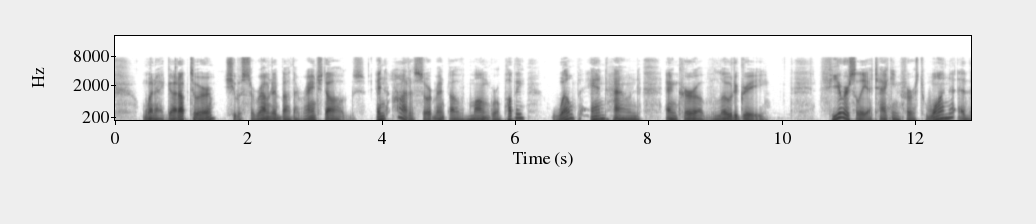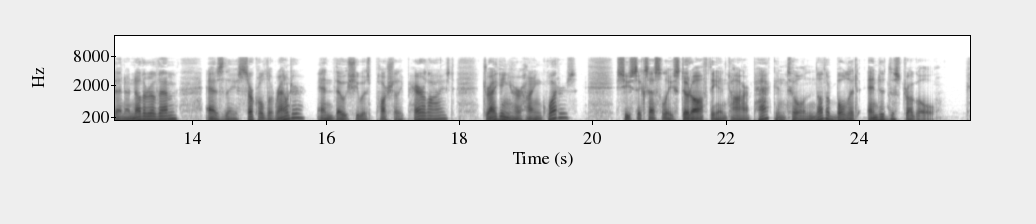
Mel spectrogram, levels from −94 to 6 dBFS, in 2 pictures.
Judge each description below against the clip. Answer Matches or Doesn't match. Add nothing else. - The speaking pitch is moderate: Doesn't match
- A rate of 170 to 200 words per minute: Doesn't match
